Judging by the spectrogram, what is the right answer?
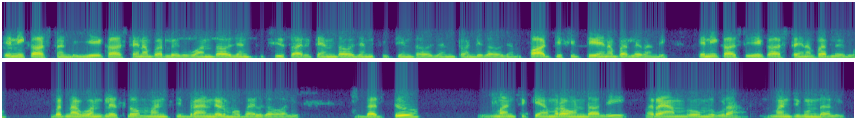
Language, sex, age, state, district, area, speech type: Telugu, male, 18-30, Telangana, Khammam, urban, conversation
